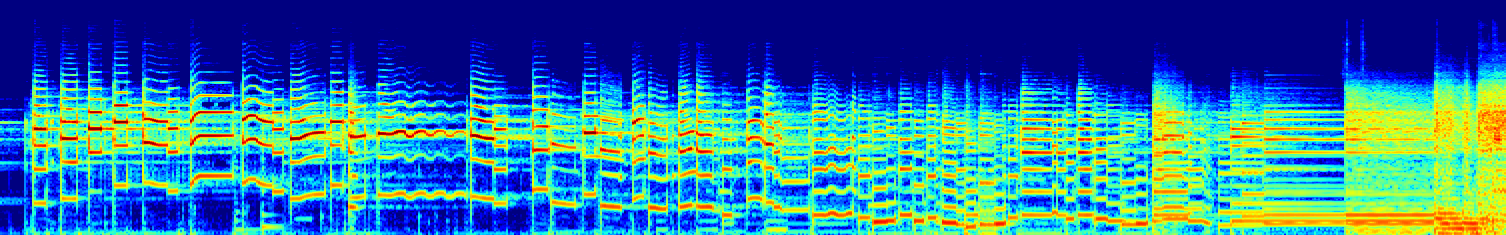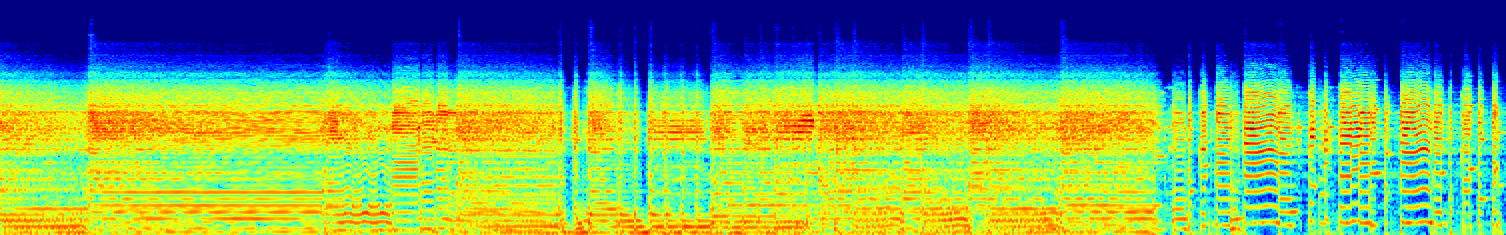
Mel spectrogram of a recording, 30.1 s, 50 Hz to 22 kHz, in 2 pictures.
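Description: Gibson Custom Shop Historic 1957 Les Paul goldtop on its bridge pickup (BurstBucker 2), played with distortion. It starts with single-note lead lines with bends and vibrato, moves into dense chords and riffs about halfway through, and ends in choppy, stabbed chords.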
